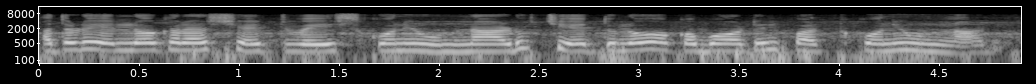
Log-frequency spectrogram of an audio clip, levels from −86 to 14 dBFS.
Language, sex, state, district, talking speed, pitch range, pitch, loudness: Telugu, female, Telangana, Mahabubabad, 135 wpm, 230-260 Hz, 245 Hz, -15 LUFS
